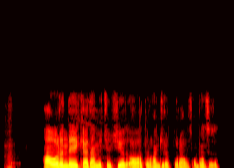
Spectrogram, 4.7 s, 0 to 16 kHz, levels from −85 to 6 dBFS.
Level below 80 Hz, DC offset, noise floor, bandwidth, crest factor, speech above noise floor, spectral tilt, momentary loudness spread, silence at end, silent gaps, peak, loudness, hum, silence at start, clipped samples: -42 dBFS; under 0.1%; -48 dBFS; 7.4 kHz; 20 dB; 29 dB; -8.5 dB/octave; 12 LU; 0.35 s; 0.66-0.77 s; -2 dBFS; -20 LUFS; none; 0.15 s; under 0.1%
